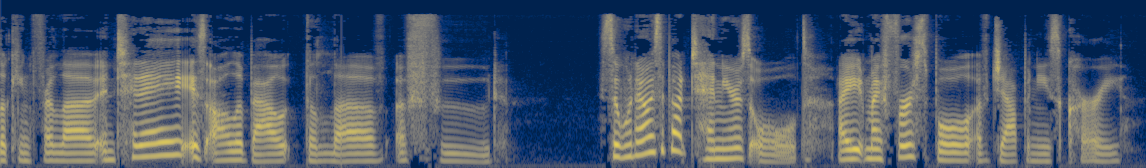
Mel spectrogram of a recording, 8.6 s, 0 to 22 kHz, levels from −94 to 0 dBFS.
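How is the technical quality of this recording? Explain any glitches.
The speech has one audible glitch, at 2.56 s. It is an overlap between stream segments: two adjoining segments claimed the same stretch of time, so the player trimmed the overlap away from sound that wasn't actually duplicated. About 19 ms of speech vanishes, and the waveform jumps across the gap, producing a brief click or tiny skip.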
